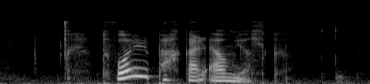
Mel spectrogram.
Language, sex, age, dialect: Faroese, female, 15-35, Norðuroyggjar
